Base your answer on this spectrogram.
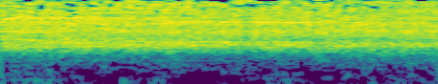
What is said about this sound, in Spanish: Fuerte el aplauso para ….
